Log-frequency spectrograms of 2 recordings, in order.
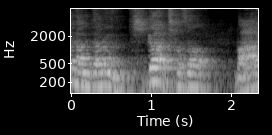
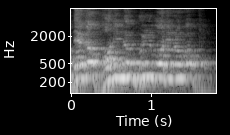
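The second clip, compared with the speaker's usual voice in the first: high, loud, combative yell; shouted challenge; 8 semitones higher, 8 dB louder than usual. Retold or imitated. Woman challenges the man over the thrown water, shouted retort. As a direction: throw the question back at full volume. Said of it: "소리를 지르는 거예요".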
